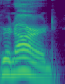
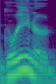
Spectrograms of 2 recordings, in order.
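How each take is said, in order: First: The first vowel is a short 'e' sound. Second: The first vowel is a long 'ee' sound. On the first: The speaker calls it right. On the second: The speaker calls it wrong.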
